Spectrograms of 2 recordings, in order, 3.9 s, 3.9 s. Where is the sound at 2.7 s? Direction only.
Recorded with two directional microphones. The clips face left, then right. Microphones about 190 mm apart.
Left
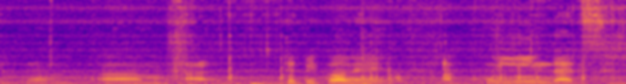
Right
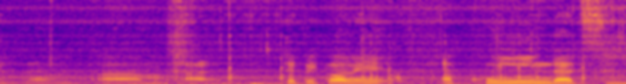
35° right (ahead or behind).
